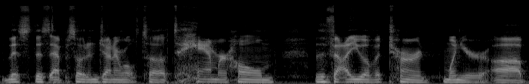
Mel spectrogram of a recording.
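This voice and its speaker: A man's voice: lowish voice, little pitch movement, moderate pace, fairly bright tone. A man hosting a casual game design podcast, talking in a loose, rambling way with many fillers. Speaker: podcast host.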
